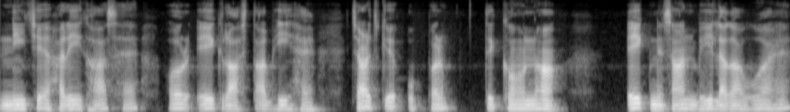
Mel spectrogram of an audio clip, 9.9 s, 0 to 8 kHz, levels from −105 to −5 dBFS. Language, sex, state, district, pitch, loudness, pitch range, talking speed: Hindi, male, Maharashtra, Chandrapur, 110 Hz, -23 LUFS, 100-115 Hz, 115 wpm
